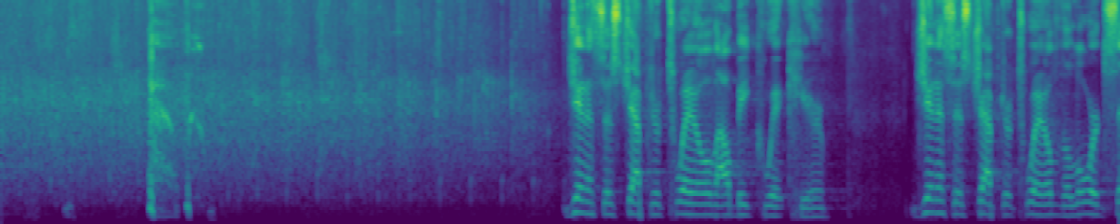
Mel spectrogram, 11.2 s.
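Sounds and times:
crowd clapping hands: 0:00.0 - 0:05.9
speech: 0:00.6 - 0:00.9, 0:05.7 - 0:08.3, 0:09.2 - 0:11.1.

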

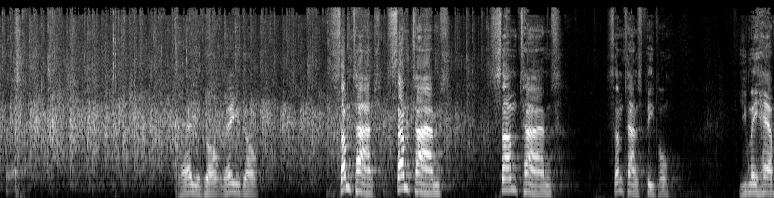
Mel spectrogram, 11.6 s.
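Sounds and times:
audience hand clapping: 0:00.0 - 0:08.3
speech: 0:00.1 - 0:00.4, 0:02.7 - 0:04.0, 0:05.1 - 0:06.7, 0:07.5 - 0:08.4, 0:09.2 - 0:10.2, 0:11.1 - 0:11.6.

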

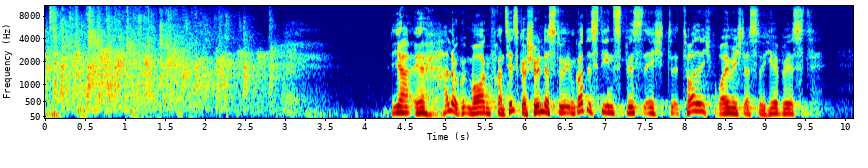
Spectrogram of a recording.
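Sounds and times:
audience applause in a church service: 0:00.0 - 0:03.3
speech: 0:04.3 - 0:09.7.

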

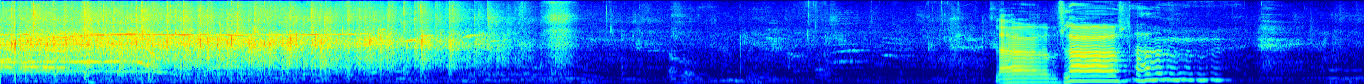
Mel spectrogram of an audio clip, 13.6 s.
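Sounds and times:
audience applause: 0:00.0 - 0:05.4
speech: 0:10.0 - 0:11.4.

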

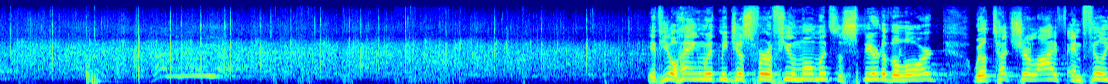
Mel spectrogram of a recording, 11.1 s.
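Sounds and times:
audience clapping hands: 0:00.0 - 0:07.7
speech: 0:06.5 - 0:11.0.

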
